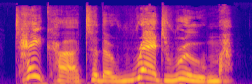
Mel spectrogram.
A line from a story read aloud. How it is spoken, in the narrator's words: Reed shouted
